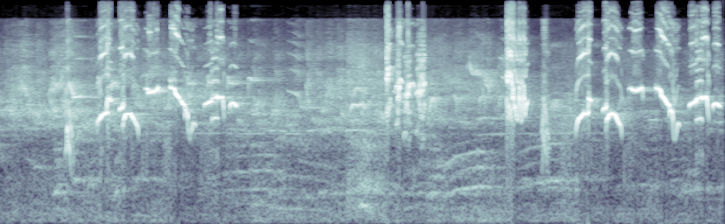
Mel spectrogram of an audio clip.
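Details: Caged Oriental magpie-robin (kacer) singing: loud whistled phrases with rising and falling slurred notes and sharp chips, given in bursts with a short quieter gap midway.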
